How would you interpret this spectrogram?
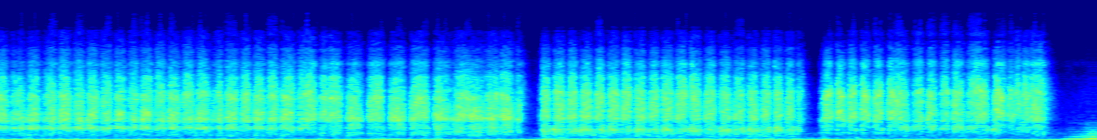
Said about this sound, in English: Let's get all that sanded right there.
